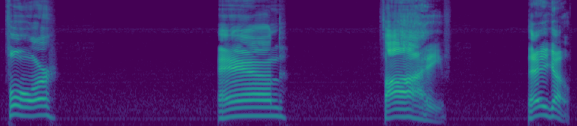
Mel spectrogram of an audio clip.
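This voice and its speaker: A man's voice: fairly high pitch, sing-song, very slow, long pauses, sharp tone, clean tone, no echo. Chuckly man rambling over gameplay. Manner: rambling and chuckling, thinking aloud. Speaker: gaming channel host. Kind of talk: casual live gameplay commentary. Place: indoors at home with a pet dog.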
